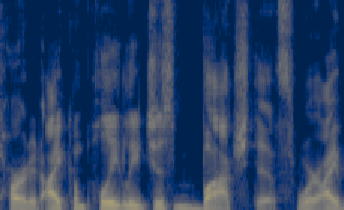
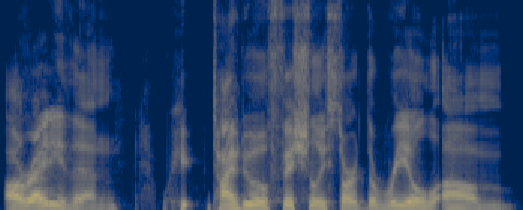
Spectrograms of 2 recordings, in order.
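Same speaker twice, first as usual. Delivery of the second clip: normal talking voice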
